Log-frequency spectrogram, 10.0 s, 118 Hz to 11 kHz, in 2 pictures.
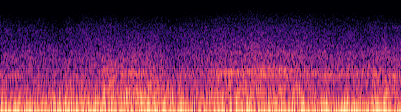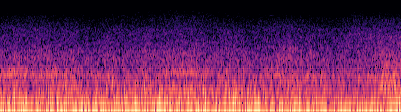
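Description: Steady rush of wind and airflow during parakite flight on a Flare Moustache 18 wing, picked up by a GoPro 10 fitted with a Windslayer windscreen. A faint steady whine rides over it for much of the middle.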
